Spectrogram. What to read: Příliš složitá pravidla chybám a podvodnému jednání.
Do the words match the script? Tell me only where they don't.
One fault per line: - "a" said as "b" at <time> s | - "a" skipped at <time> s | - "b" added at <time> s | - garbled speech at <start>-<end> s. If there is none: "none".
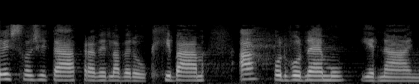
- "vedou k" added at 1.2 s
